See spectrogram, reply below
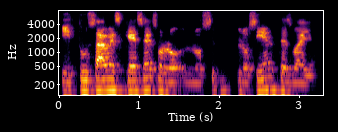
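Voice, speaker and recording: A man's voice: mid-range voice, fairly even intonation, a little slow. A man asking hesitant, probing questions as interviewer. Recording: dull, distant mic.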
